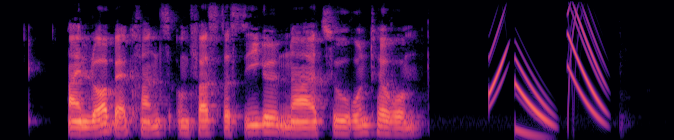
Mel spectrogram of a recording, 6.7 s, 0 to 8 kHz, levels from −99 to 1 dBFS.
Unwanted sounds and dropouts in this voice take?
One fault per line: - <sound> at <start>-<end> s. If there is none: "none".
- chirp at 4.9-6.1 s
